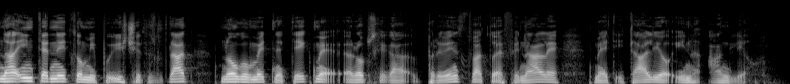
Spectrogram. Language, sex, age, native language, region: Slovenian, male, 50-59, Slovenian, Drava region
